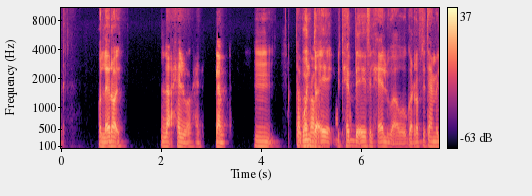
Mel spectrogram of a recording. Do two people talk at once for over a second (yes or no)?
no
